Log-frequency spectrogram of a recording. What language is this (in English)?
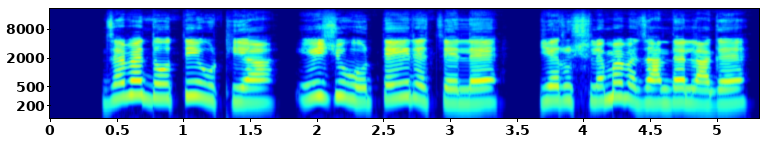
Kullu Pahari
